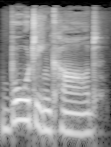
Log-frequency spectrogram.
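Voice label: "boarding card", British English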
